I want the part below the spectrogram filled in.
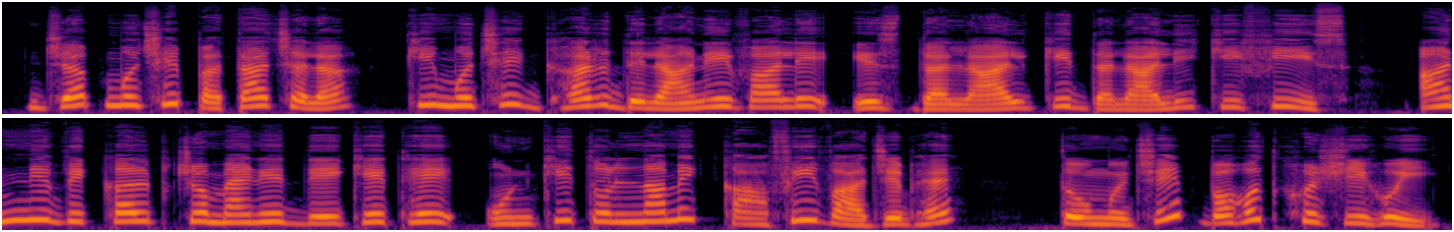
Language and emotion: Hindi, happy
